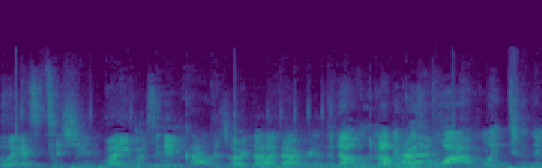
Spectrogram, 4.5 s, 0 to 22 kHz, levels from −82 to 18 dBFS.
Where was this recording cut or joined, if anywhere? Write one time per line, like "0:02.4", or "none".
0:02.7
